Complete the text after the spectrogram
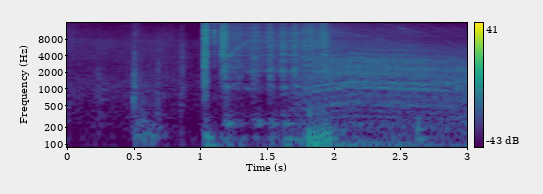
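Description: A car engine starts up with a roar.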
